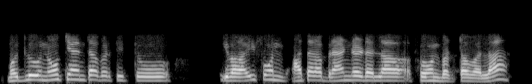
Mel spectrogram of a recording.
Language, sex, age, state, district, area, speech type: Kannada, male, 18-30, Karnataka, Shimoga, rural, conversation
